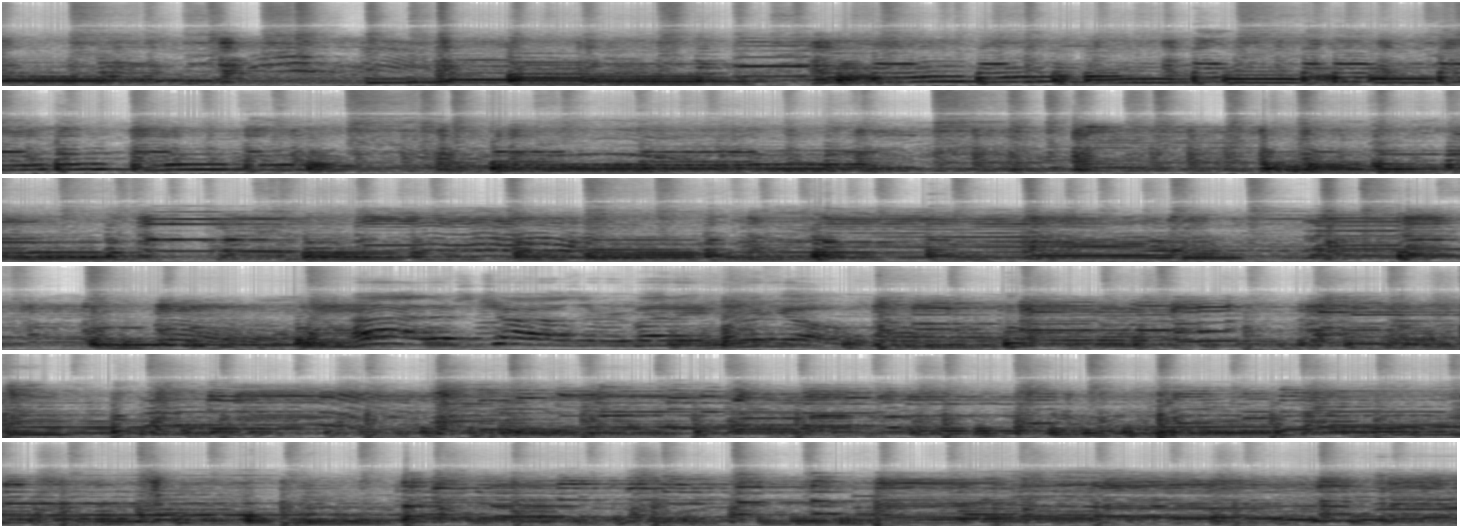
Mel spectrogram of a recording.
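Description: Live blues band playing: electric guitars and bass guitar over a drum kit, with bent, gliding notes in the middle.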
